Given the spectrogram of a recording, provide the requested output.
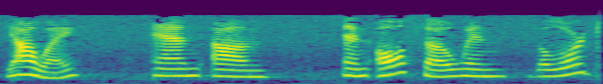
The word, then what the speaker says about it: Yahweh: they put in three syllables and made it Jehovah, and the two-syllable people were the Yahweh people. Well, since the Hebrew had no vowels, I'm going to stick with Yahweh. It's closest. It's only two syllables.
